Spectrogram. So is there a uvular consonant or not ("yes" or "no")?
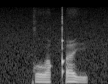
yes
